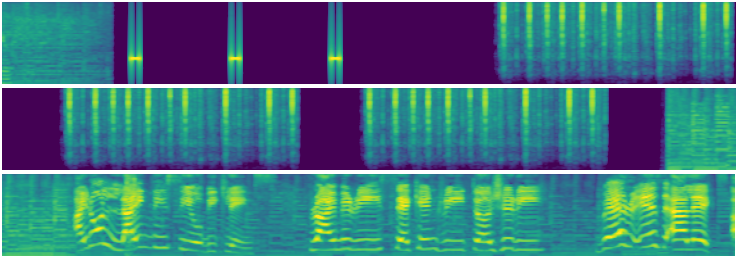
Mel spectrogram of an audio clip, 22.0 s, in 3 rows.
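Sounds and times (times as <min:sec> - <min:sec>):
keyboard typing clicks: 0:05.0 - 0:07.3, 0:08.0 - 0:10.3, 0:11.0 - 0:13.4.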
